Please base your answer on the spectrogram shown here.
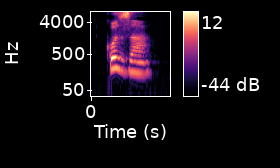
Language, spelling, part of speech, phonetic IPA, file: Ukrainian, коза, noun, [kɔˈza], Uk-коза.ogg
- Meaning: 1. goat 2. booger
